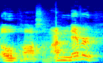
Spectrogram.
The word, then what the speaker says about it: opossum: And also, I don't know why it's spelled with an O. Why is it spelled opossum? No other word has an O that you don't say.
